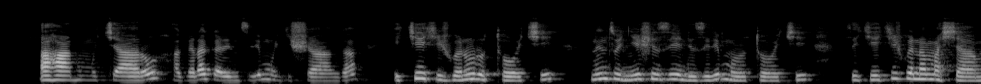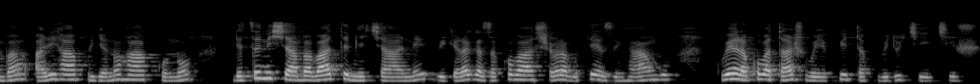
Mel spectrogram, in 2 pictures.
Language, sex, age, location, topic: Kinyarwanda, female, 25-35, Huye, agriculture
